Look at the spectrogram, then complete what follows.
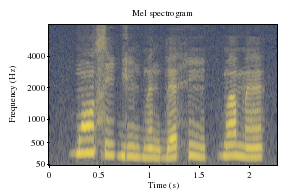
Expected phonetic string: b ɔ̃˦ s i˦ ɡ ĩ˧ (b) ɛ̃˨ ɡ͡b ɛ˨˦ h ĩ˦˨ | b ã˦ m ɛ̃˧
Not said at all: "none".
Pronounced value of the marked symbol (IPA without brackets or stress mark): b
